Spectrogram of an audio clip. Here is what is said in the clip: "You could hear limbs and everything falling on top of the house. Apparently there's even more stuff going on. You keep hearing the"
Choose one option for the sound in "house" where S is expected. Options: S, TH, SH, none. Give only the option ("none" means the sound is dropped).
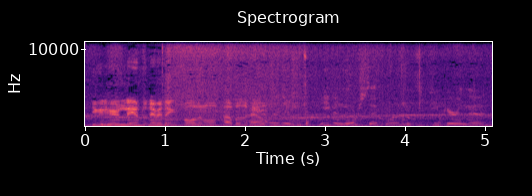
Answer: none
